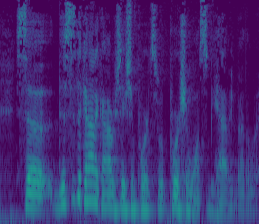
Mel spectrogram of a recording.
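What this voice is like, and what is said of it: Usual voice. Nothing is said of it.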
